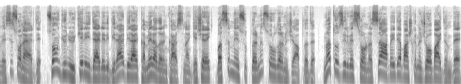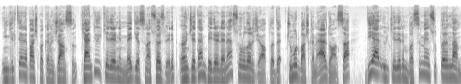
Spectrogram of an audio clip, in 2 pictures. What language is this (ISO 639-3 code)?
tur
